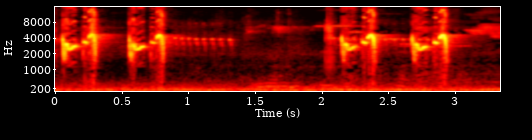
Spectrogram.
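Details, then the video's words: Bar-winged prinia calling to a rival; sharp high chirped notes, each a quick upward flick, given in pairs and short bursts with a pause near the middle. "SUARA PRENJAK GACOR MEMANGGIL LAWAN"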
